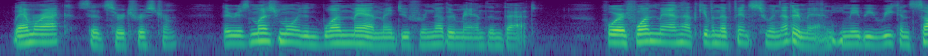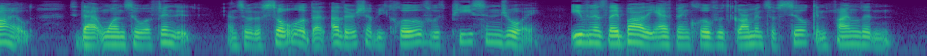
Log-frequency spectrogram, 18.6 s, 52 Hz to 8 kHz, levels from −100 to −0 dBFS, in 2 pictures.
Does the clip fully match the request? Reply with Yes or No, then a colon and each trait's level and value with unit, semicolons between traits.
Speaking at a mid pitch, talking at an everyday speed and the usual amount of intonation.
No: medium, 155 Hz; fast, 210 wpm; average, 3.4 semitones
